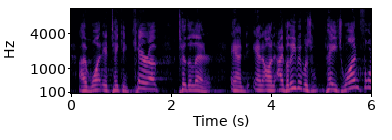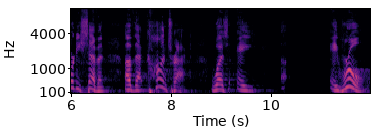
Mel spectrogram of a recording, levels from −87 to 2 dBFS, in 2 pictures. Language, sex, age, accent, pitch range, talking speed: English, male, 50-69, American, 165-230 Hz, 125 wpm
